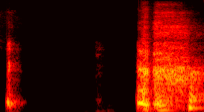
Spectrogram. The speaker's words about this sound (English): and then, do excuse me, I'm so sorry. I've got a bad cough.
